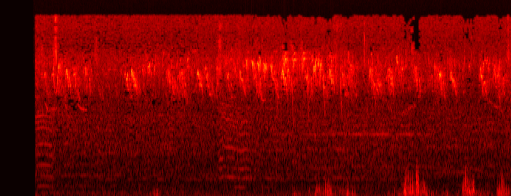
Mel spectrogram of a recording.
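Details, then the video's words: Solitary bees, harmless spring pollinators of gardens and orchards, fill the air with a steady high buzzing hum, rising and falling in short overlapping pulses, with low wind rumbles and thumps growing stronger toward the end. "Solitary bees"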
